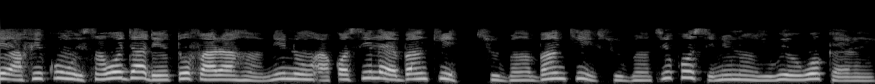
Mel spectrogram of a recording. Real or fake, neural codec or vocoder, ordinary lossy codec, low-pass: real; none; MP3, 24 kbps; 5.4 kHz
